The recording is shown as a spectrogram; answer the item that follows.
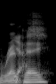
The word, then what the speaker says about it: Rempe: Rempe?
